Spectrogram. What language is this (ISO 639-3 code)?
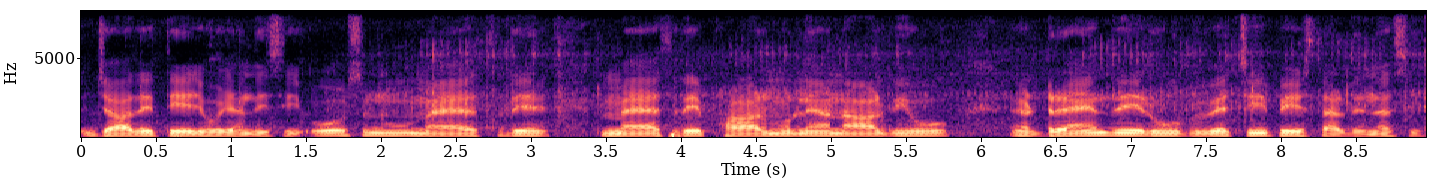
pan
